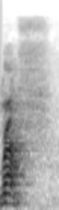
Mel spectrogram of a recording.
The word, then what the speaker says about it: rough: And of course, other words pronounced in the same way with OUGH, tough and rough.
